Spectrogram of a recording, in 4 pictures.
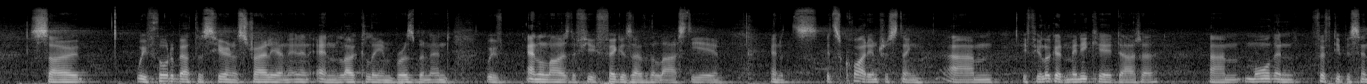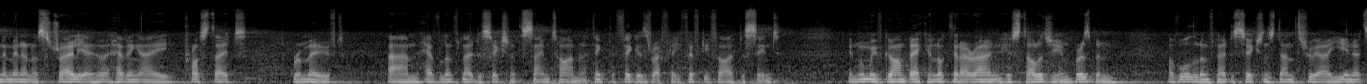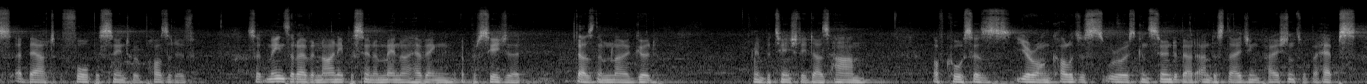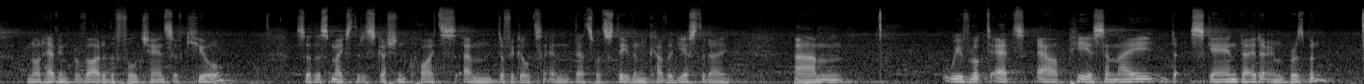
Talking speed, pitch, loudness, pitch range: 175 wpm, 110 Hz, -26 LUFS, 105-115 Hz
